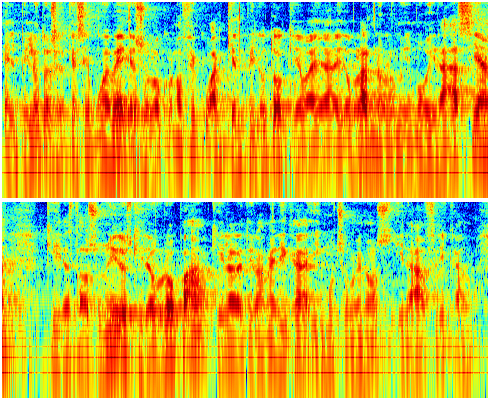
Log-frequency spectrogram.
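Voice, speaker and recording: A man talks at a very fast pace with a fairly low pitch. Room echo is audible, and background noise is noticeable. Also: ordinary pitch variation. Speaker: airline pilot. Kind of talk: interview.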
